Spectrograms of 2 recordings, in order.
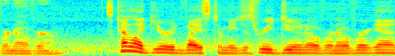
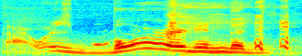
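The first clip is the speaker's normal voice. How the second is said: Bane impression; 4 semitones higher, much slower than usual. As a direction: drag it out like Bane. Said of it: "I'm like Bane".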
